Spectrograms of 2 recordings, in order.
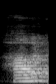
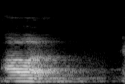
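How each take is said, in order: First: It starts with a clear h sound. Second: It starts with a vowel, no h sound. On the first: The speaker calls it wrong. "हावर थोड़ी बोलते हैं" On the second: The speaker calls it right. "एच नहीं"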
